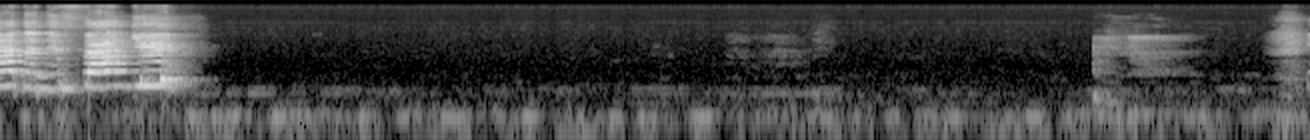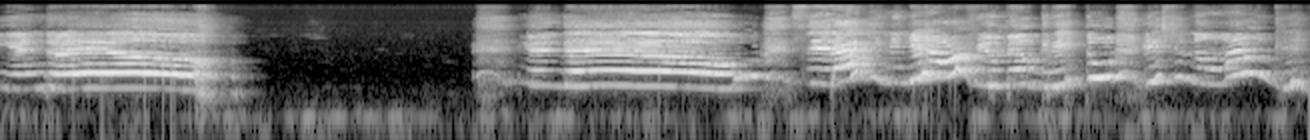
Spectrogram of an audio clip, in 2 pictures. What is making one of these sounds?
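A young woman laughs and wails loudly close by.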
